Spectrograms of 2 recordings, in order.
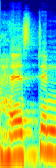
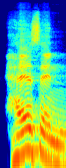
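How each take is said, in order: First: Hasten said as "hays-ten"; wrongly sounded T. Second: Hasten said as "hay-sen"; silent T. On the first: Teacher shows learners what to avoid, hasten with T sounded. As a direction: pronounce the T in hasten. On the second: Teacher repeats the word for learners, hasten with silent T. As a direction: drop the T from hasten. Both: Shown as a demonstration. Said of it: "यहाँ hasten नहीं पढ़ेंगे".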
